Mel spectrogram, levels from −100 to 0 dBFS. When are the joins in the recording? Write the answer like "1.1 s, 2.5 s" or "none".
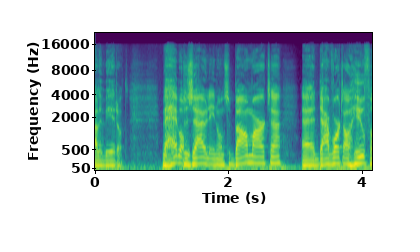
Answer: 1.3 s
